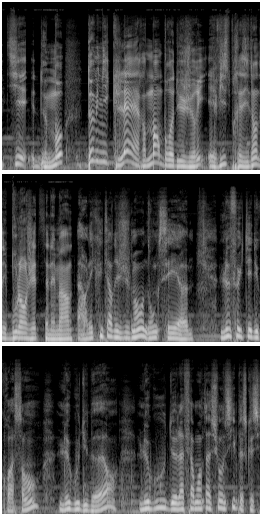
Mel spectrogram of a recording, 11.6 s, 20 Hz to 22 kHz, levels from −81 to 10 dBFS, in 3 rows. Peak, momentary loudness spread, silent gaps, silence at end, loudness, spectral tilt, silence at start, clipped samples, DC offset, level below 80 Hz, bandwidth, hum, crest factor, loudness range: 0 dBFS; 5 LU; none; 0 s; -16 LUFS; -6 dB/octave; 0 s; under 0.1%; under 0.1%; -38 dBFS; 15.5 kHz; none; 16 dB; 1 LU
